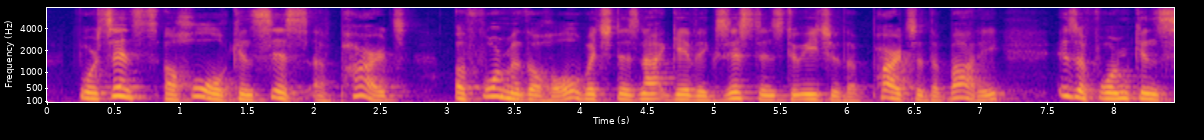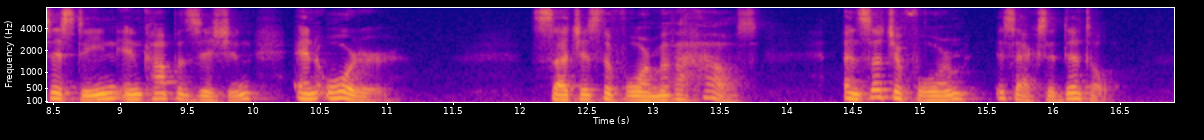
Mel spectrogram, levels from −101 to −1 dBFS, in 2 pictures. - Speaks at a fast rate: No, average, 165 wpm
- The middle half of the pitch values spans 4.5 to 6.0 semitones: Yes, average, 4.9 semitones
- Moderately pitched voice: Yes, medium, 155 Hz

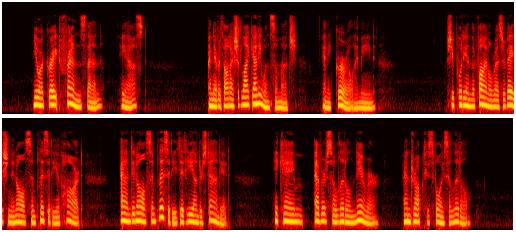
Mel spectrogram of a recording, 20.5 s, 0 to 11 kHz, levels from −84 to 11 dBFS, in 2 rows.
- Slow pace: No, average, 150 wpm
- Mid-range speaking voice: Yes, medium, 160 Hz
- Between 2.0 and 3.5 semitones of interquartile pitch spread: No, average, 4.1 semitones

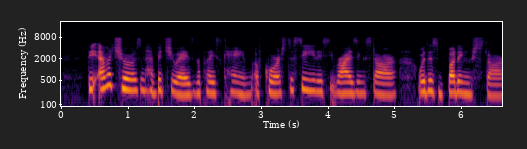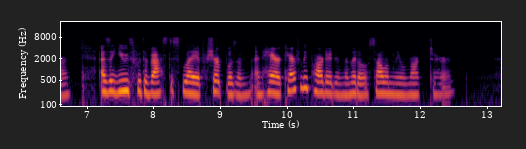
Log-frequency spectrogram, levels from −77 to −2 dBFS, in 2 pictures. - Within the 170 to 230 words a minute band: Yes, average, 180 wpm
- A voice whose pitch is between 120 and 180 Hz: No, high, 215 Hz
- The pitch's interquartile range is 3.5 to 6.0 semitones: No, average, 2.9 semitones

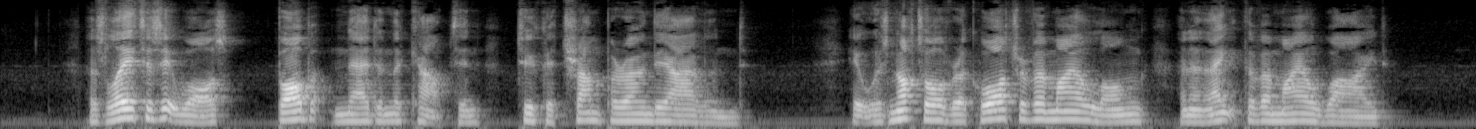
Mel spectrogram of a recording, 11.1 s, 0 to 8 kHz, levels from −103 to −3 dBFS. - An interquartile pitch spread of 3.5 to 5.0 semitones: Yes, average, 4.0 semitones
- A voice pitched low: Yes, low, 120 Hz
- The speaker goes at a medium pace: Yes, average, 180 wpm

